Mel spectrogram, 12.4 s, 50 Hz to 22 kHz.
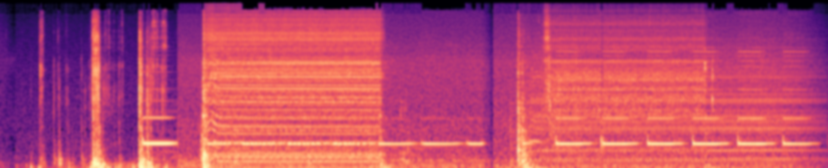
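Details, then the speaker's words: Late-model Porsche 944 after fitting a new solid-state DME/fuel pump relay at fuse panel position G2: key-on chimes, then a steady electric whir for about three seconds that stops; normal fuel pump prime. "With the relay installed, we can now hear the fuel pump run for a period of 3 seconds when the key is turned to the on"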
